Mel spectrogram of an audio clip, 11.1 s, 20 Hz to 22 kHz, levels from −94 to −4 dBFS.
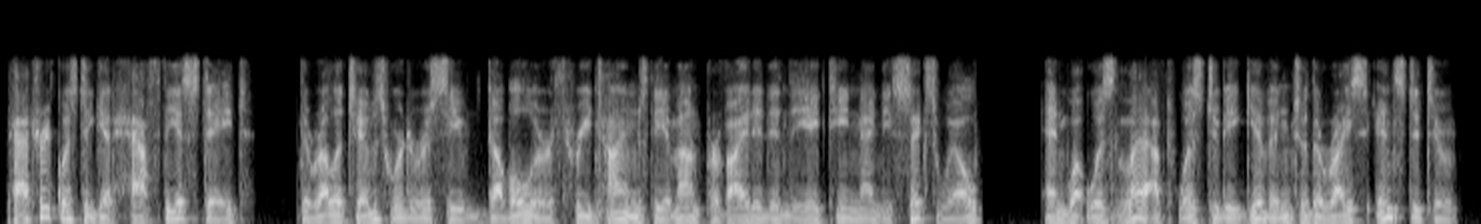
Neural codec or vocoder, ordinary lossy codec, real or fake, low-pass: none; Opus, 16 kbps; real; 7.2 kHz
